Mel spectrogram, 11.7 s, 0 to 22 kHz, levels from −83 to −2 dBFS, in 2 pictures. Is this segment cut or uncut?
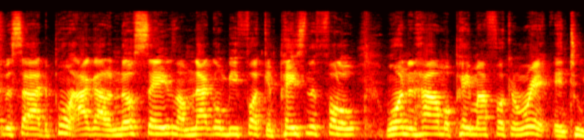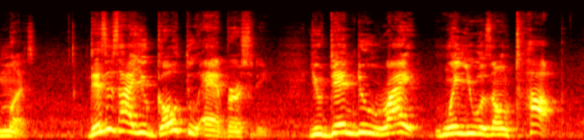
uncut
